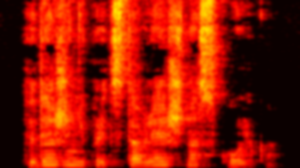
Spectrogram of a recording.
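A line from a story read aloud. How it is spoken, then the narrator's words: Breathless, despairing. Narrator (Russian): выдохнула я, чувствуя, как внутри все обрывается и летит в пропасть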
